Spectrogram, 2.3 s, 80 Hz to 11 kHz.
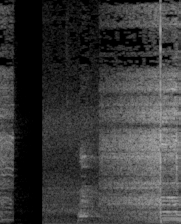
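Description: Music playing on an F&D W5 mini Bluetooth speaker in a sound test. One track fades out, there is a brief silence, then the next track fades in with a short louder note about a second in.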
